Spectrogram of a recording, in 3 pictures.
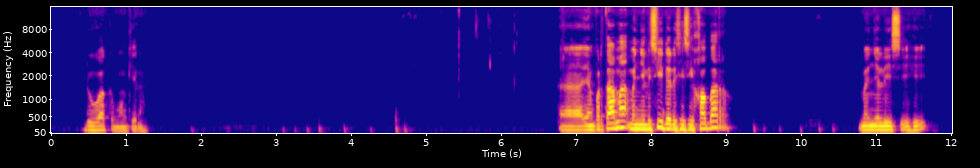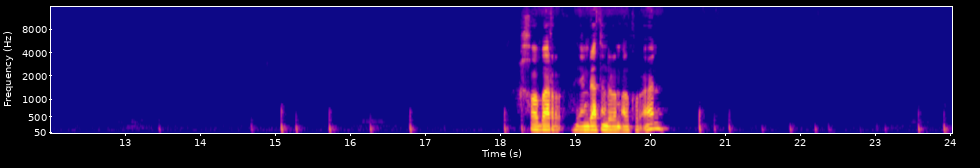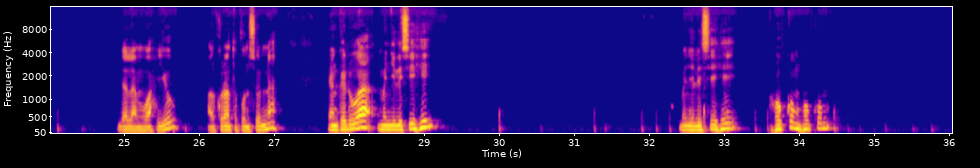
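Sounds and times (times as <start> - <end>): pen tapping whiteboard: 1.8 - 2.1, 3.0 - 4.9, 8.1 - 10.6, 14.7 - 17.0, 18.0 - 18.4, 20.6 - 24.6, 29.9 - 36.0
marker tip squeaking: 20.6 - 24.5, 30.0 - 36.0.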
